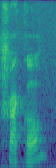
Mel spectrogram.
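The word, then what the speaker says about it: treacle: and bags on pallets uh triacle which is pronounced tle and what trle is is a British term for molasses so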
